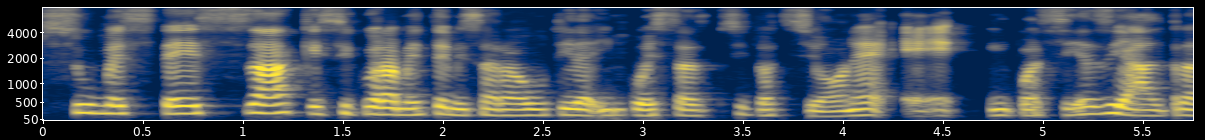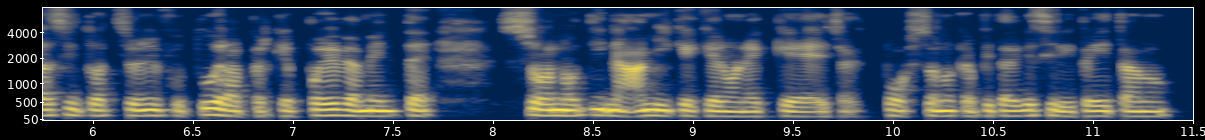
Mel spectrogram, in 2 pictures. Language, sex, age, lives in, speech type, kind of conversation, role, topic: Italian, female, 45-49, Italy, conversation, advice, user, Come posso parlare con più sicurezza durante le riunioni di lavoro o di gruppo?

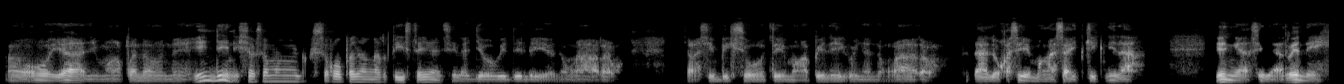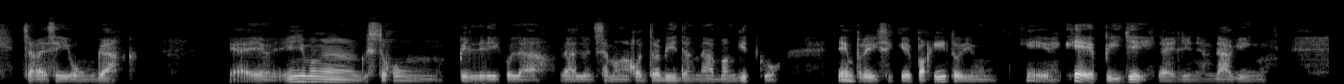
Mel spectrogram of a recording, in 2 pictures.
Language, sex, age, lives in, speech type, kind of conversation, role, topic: Filipino, male, 45-49, Philippines, conversation, unstructured, none, Sino ang paborito mong artistang Pilipino, at bakit?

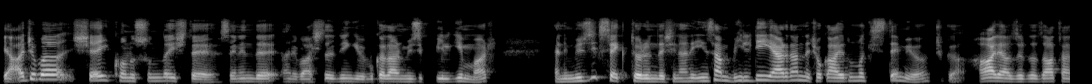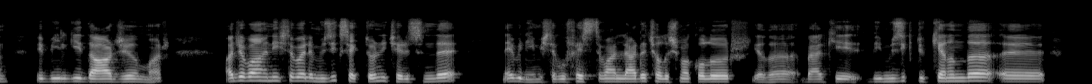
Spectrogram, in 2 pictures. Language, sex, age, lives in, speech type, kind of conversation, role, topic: Turkish, male, 45-49, Spain, conversation, advice, user, Yeni bir kariyere geçmenin riskini ve güvenli tercihleri nasıl dengelerim?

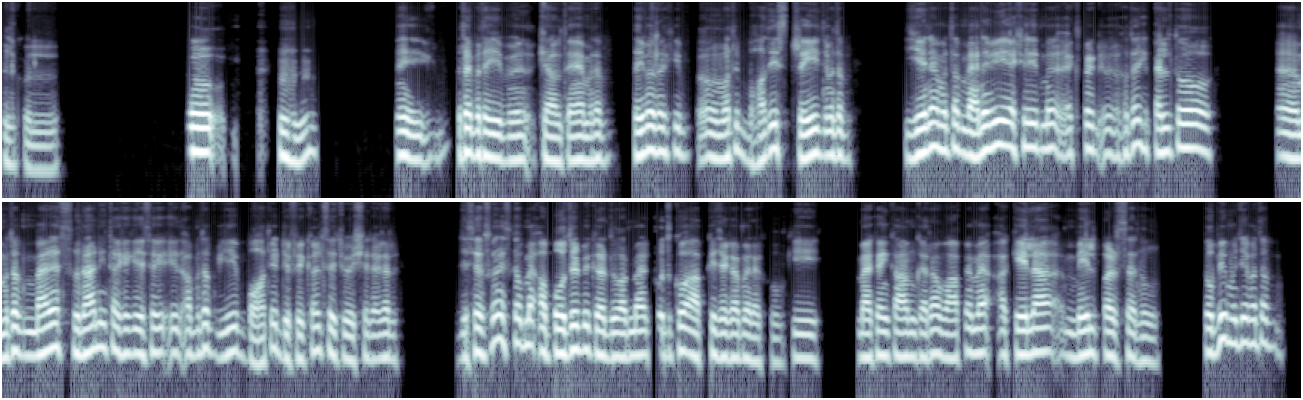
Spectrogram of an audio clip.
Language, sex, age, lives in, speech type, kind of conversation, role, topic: Hindi, male, 30-34, India, conversation, podcast, host, Batao ek aisa pal kaunsa tha jab tumne haalaat ko jaisa hai waisa hi sweekaar kiya, aur tumhe kaisa laga?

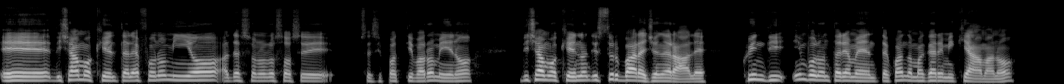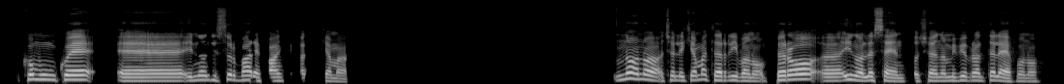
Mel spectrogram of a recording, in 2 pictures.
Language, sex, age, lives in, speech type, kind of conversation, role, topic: Italian, male, 20-24, Italy, conversation, podcast, guest, Come regoli le notifiche di WhatsApp e di app simili?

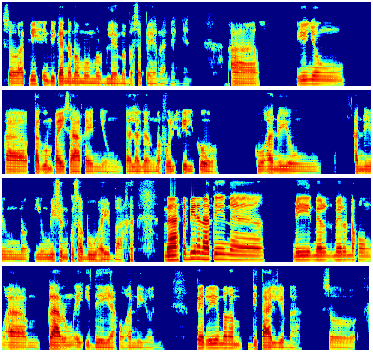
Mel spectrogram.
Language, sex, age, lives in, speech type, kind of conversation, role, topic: Filipino, male, 40-44, Philippines, conversation, unstructured, none, Ano ang ibig sabihin ng tagumpay para sa’yo?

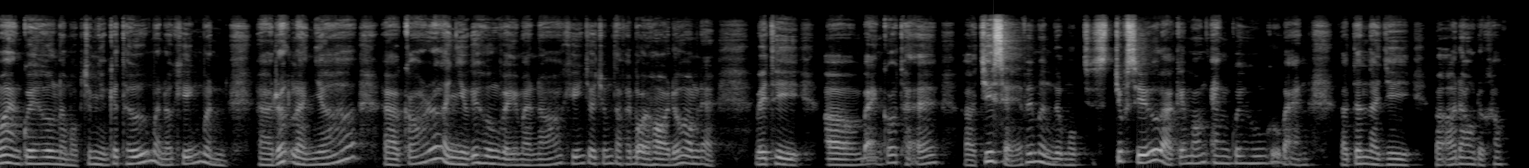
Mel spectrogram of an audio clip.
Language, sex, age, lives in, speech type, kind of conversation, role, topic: Vietnamese, male, 20-24, Vietnam, conversation, podcast, host, Món ăn quê hương nào bạn mê nhất?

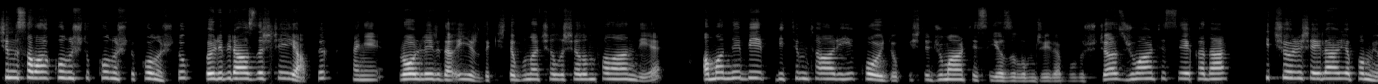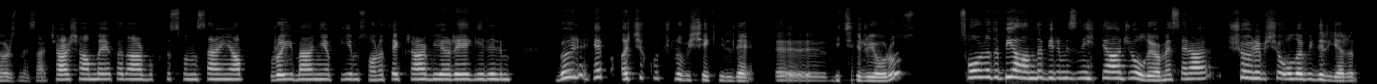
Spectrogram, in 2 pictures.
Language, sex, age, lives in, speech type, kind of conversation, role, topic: Turkish, female, 45-49, Netherlands, conversation, advice, user, Çok sayıda toplantı yüzünden üretkenliğiniz nasıl etkileniyor?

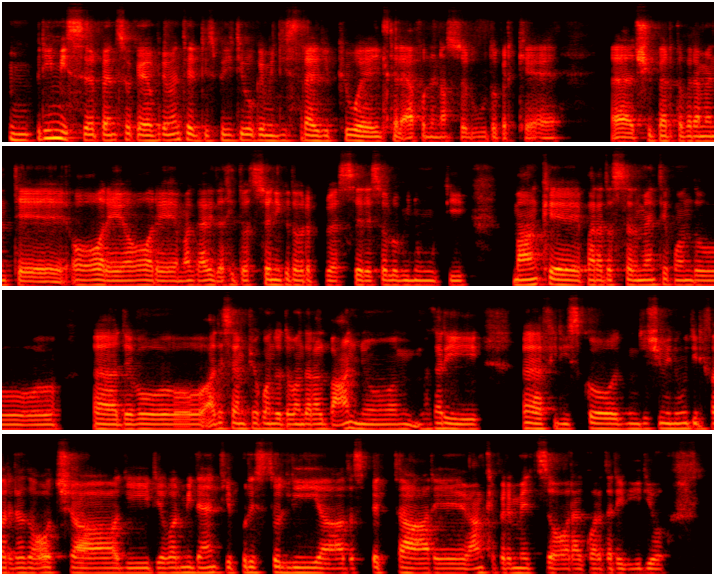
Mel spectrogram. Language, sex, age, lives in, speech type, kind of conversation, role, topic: Italian, male, 25-29, Italy, conversation, advice, user, Come hai vissuto le giornate perse a causa delle distrazioni digitali?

